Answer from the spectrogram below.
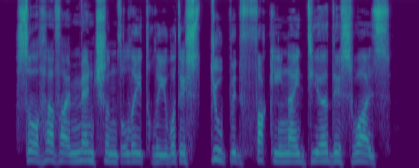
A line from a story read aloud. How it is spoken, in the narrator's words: Cade asked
